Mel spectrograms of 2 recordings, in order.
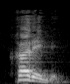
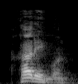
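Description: First: The word ends with a short i vowel. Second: The word ends with an un sound. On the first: The ending copies the case of the neighbouring word. "Поэтому арабы говорят" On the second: The ending follows the word's own grammatical role. "По идее, как должно быть это предложение?"

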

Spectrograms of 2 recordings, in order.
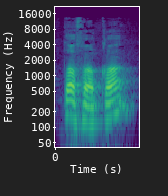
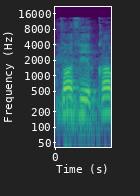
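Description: First: The middle vowel is a. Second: The middle vowel is i. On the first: It is an acceptable but less eloquent form. "так и так правильно" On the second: It is the more eloquent form. "более красноречивый вариант тафика"

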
